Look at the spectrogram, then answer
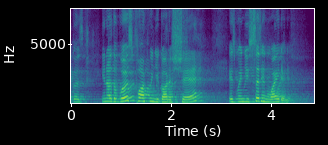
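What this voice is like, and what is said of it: South African accent. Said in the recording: “I am South African. If you're not tracking my accent”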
